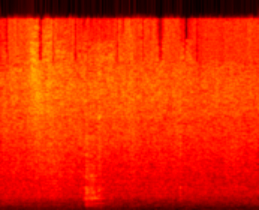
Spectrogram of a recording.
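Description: Hash browns, mushrooms and onions sizzle on a Blackstone griddle, a close, steady hiss with a brief scrape of stirring near the start and no voices.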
